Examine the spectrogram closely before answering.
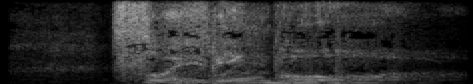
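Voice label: ability ice blast, Chinese; Appa; Dota 2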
